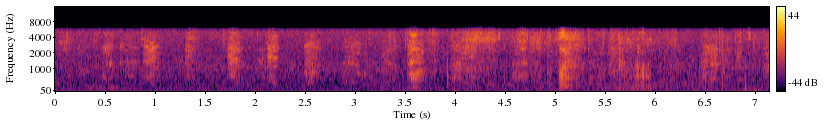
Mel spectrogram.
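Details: Two Boxer dogs at play give repeated short barks and yips mixed with growling, about one burst every second or two, several louder than the rest.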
